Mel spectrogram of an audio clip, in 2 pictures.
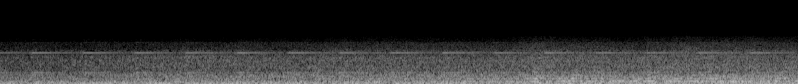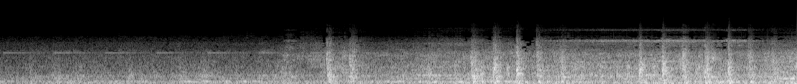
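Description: Electric commuter train approaching and passing close by over a level crossing, its rumble growing steadily louder. In the last few seconds the wheels clack sharply over the rail joints as the cars go past.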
